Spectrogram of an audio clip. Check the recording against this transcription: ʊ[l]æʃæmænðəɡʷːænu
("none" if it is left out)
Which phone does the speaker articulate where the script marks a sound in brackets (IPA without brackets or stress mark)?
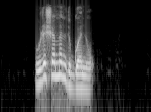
ɾ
